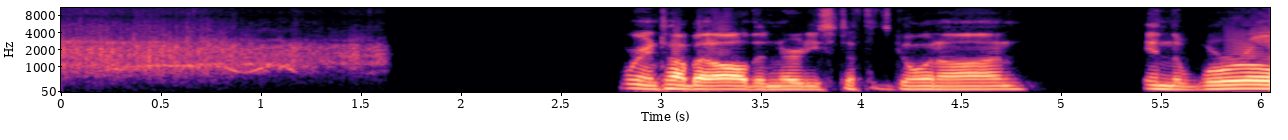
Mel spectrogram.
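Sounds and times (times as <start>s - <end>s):
crowd applause: 0.0s - 1.6s
speech: 2.8s - 6.0s.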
